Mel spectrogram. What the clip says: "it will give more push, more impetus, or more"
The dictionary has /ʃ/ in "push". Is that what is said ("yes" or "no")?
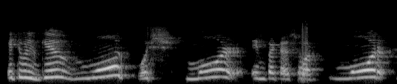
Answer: yes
